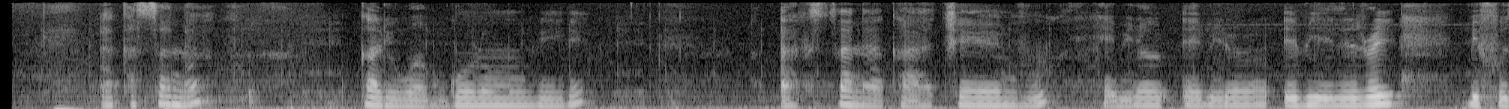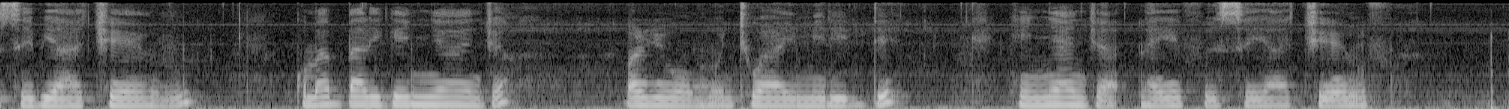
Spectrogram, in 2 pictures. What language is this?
Ganda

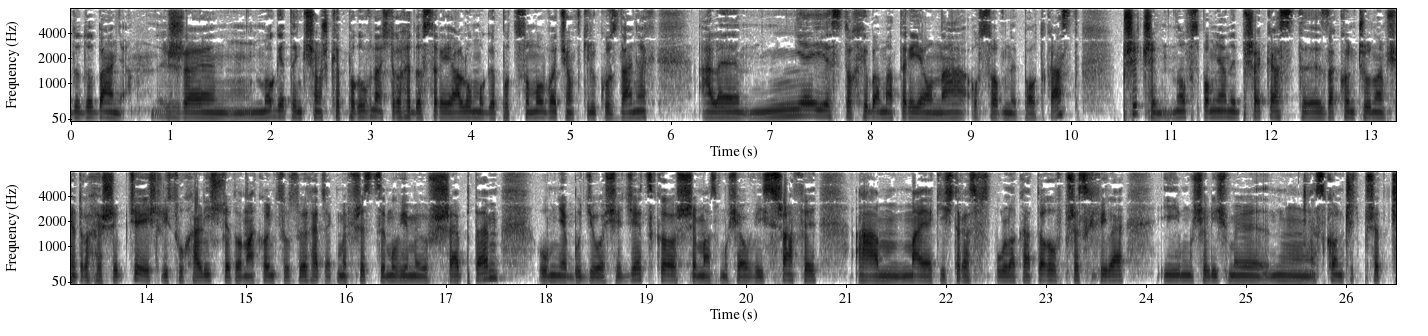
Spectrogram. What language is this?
Polish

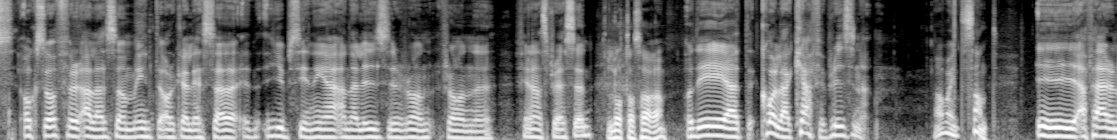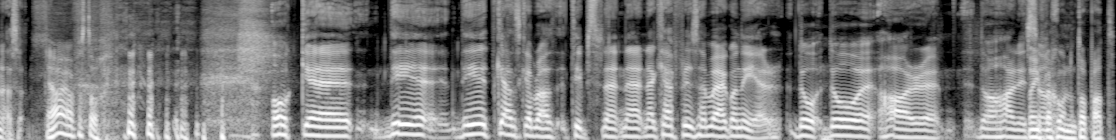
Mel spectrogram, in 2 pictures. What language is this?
Swedish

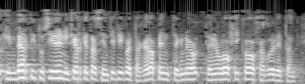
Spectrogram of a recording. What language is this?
Basque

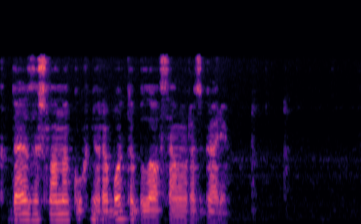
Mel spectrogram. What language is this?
Russian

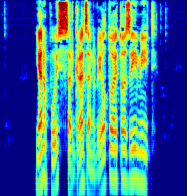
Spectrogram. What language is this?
Latvian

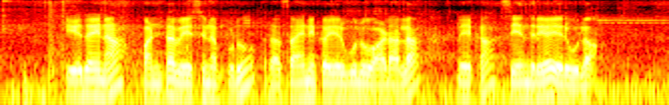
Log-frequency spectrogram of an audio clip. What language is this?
Telugu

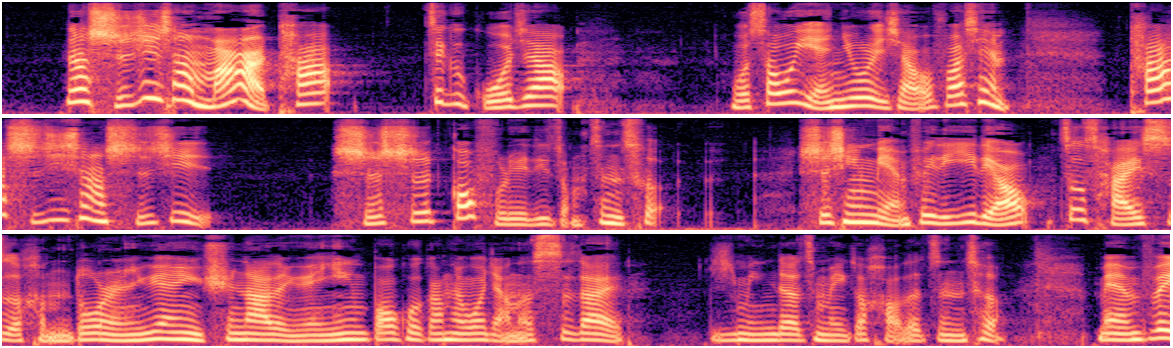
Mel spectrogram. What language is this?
Chinese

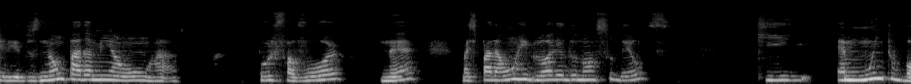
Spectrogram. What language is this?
Portuguese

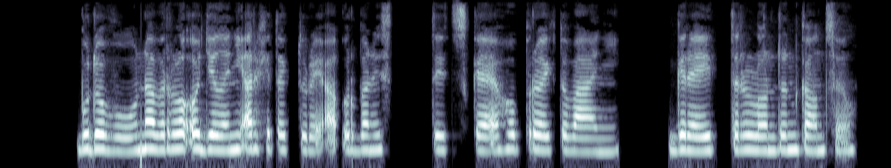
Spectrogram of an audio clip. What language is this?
Czech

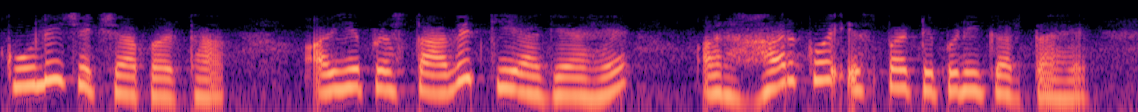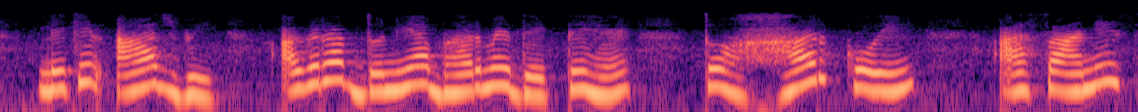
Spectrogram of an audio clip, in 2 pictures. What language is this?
Hindi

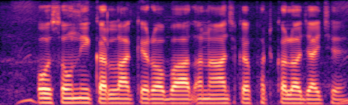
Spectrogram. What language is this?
Maithili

